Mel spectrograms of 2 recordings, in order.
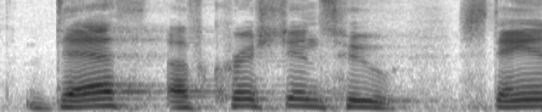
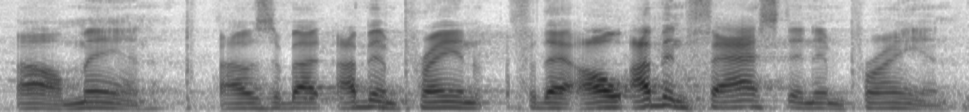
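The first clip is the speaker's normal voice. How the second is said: usual speaking voice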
